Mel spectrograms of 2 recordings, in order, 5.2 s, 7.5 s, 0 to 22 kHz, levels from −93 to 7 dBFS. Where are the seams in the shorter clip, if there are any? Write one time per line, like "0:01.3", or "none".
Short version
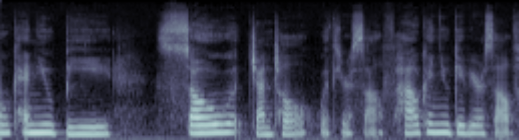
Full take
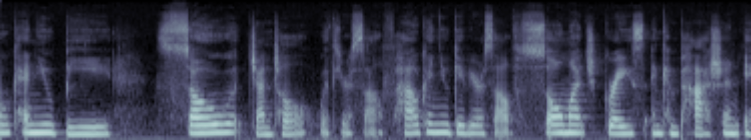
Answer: none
